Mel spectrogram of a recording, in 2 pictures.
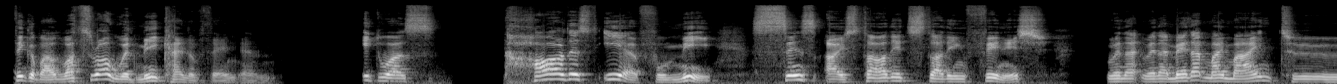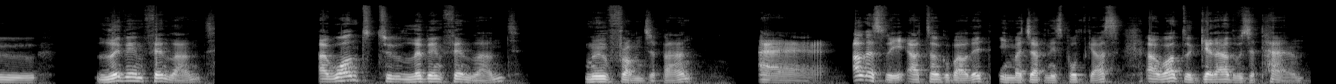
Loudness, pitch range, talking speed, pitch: -16 LUFS, 115-160 Hz, 135 wpm, 135 Hz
